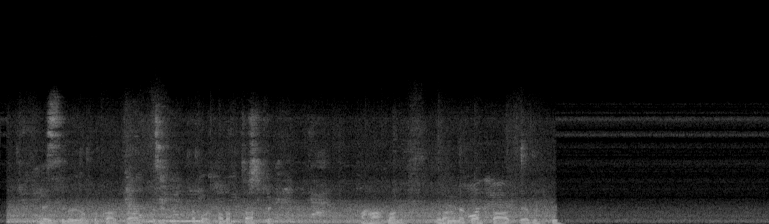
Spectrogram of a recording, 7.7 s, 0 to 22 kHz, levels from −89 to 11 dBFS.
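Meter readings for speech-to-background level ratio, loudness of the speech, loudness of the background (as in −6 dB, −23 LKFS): 1.5 dB, −29.5 LKFS, −31.0 LKFS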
